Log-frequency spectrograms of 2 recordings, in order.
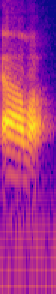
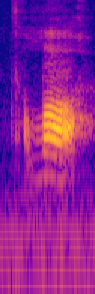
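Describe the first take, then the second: First: The l sound is light and thin. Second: The l sound is heavy and thick. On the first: The speaker calls it wrong. "It's not, by the way" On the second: The speaker calls it right. "Thick lam"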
